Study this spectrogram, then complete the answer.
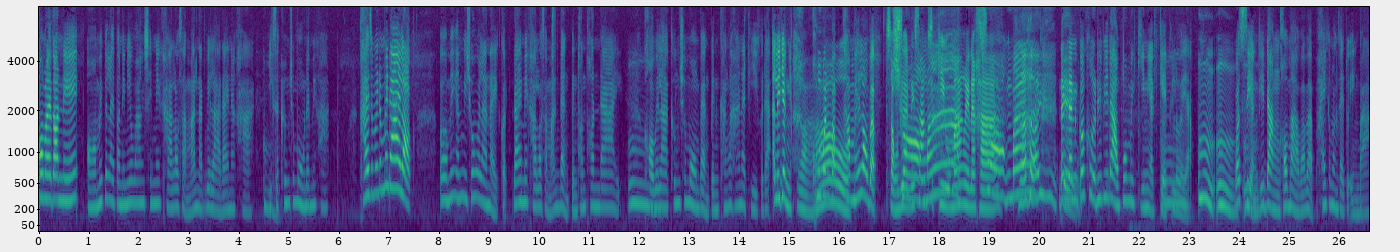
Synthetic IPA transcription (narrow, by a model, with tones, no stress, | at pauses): ʔɔː˧˩ma˧la˧jt̪ɔː˧nːiː˦˥ʔɔː˧˩ma˥˩jpe˧nʔɾa˧jt̪ɔː˧nːi˦˥ma˥˩jwaː˥˩ŋt͡ɕʰa˥˩jma˦˥jkʰa˦˥ɾa˧wsaː˩˦maː˥˩t̪̚na˦˥t̪̚weː˧laː˧daː˥˩jna˦˥kʰa˦˥ | ʔiː˨˩ksa˨˩kʰɾɯ˥˩ŋt͡ɕʰu˥˩əmoː˧ŋdaː˥˩jma˦˥jkʰa˦˥ʔ | kʰɾa˧jt͡ɕa˨˩ma˥˩jna˥˩ma˥jdaː˥˩jlɔ˨˩k̚ | ʔɤː˧ma˥˩jŋa˦˥nmiː˧t͡ɕʰu˥˩əŋweː˧laː˧na˨˩˦jkɔː˥˩daː˥˩jma˦˥jkʰa˦˥ɾa˧wsaː˩˦maː˥˩t̪̚bɛ˨˩ŋpe˧nt̪ʰɔ˥˩nt̪ʰɔ˥˩˨ndaː˥˩jkʰɔː˨˩˦weː˧laː˧kʰɯ˥˩ŋt͡ɕʰu˥˩əmoː˧ŋbɛ˨˩ŋpe˧nkʰɾa˦˥ŋla˨˩ɦaː˥˩naː˧t̪ʰiː˧kɔː˥˩daː˥˩ʔa˧lɛ˧˩ja˨˩ŋi˦˥˧kʰɯː˧ma˧nbbɛː˨˩t̪ʰa˧mha˥˩jɾa˧wbɛː˨˩p̚sɔː˩˦ŋdɯu˥˧ənda˥˩˧saː˥˩ŋmː˥˧˩ki˧wmaː˥˩k̚lɤː˧jna˦˥kʰa˦˥ɔː˨˦ŋmaː˩˧da˧ŋna˦˥nkɔː˥˩kʰɯː˧t̪ʰiː˥˩pʰiː˥˩daː˧wpʰuː˥˩t̪̚maː˥˩ki˦˥ni˦˥˩ɐke˦˥t̪̚lɤː˧jʔa̰˨˩ʔɯː˧˩mʔɯː˧mwaː˥˩si˨˩˦əŋt̪ʰiː˥˩da˧ŋkʰa˥˩wmaː˧waː˥˩bɛː˨˩p̚ha˥˩jka˧mla˧ŋt͡ɕa˧jt̪u˧ʔeː˧ŋbaː˥˩ŋ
